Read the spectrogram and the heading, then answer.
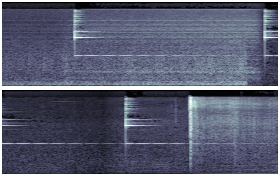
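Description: A teacup is tapped with a spoon: three bright, ringing dings spaced a second or two apart, each with a sustained chime, then a sharper clink. A low rumble underlies the first strike.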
